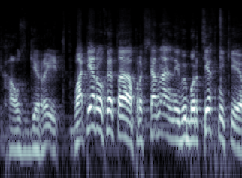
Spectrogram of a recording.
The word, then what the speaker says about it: Hausgerät: Но на самом деле это немецкое название, и правильно говорить Hausgerät.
